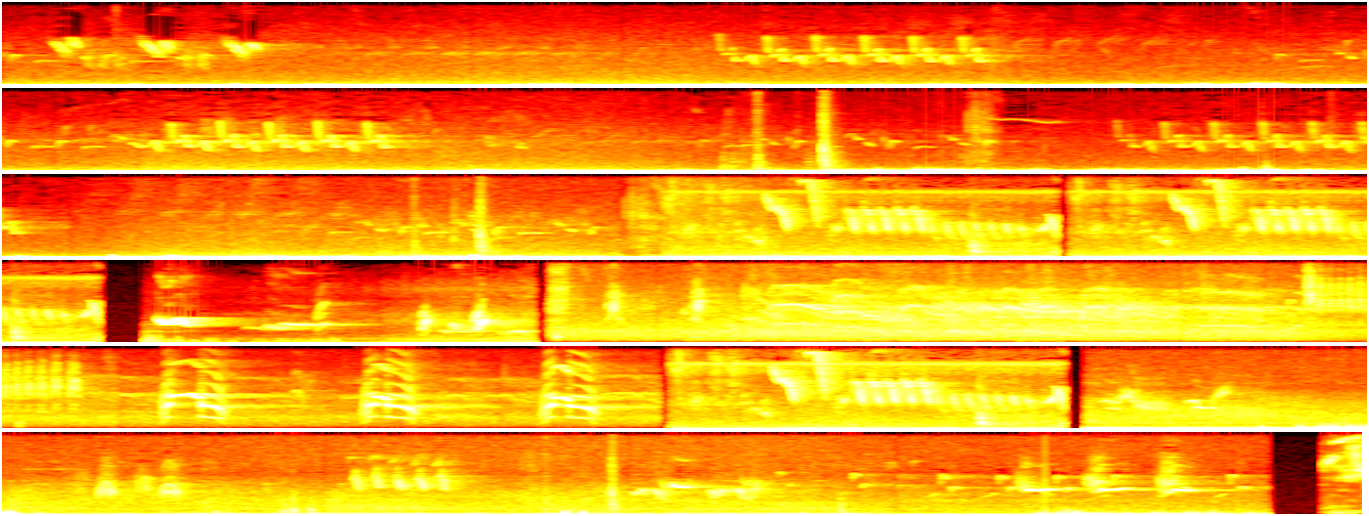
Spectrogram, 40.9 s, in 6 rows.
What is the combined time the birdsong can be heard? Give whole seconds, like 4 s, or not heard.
41 s.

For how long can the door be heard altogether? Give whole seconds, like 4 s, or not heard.
4 s.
